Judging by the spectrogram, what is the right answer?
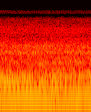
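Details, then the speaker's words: Fan on medium speed: constant low droning hum with rattly buzz carried through the table; still heavy vibration, but not as bad as expected. "Well, it's not really shaking at all. There's definitely some heavy vibration."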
